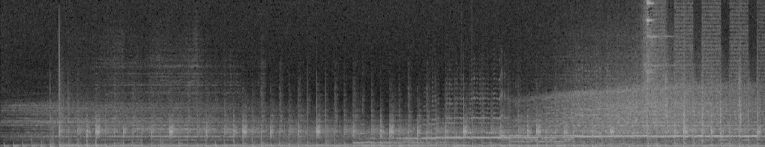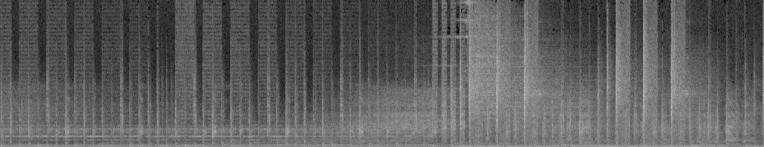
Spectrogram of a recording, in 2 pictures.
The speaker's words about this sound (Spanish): Vamos a poner un poquito de música para presentar el tema.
